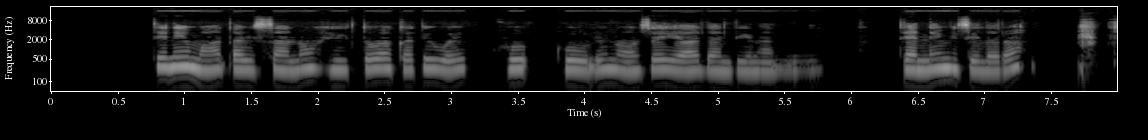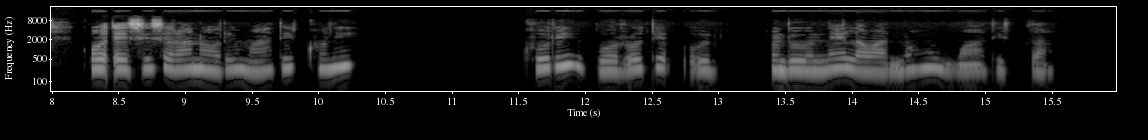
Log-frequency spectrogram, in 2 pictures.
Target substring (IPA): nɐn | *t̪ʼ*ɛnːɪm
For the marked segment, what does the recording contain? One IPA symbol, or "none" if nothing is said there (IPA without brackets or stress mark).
t̪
